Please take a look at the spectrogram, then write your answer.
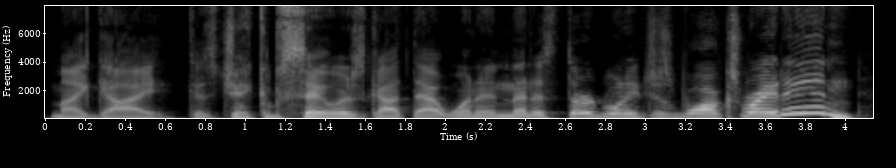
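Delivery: high, loud, hyped-up play call; rising excitement, almost yelling; excited. Real, not acted. Hyped replay commentary.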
